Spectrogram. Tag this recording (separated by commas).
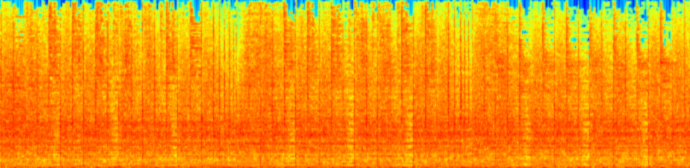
Music, outside, urban or man-made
